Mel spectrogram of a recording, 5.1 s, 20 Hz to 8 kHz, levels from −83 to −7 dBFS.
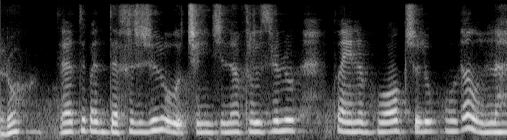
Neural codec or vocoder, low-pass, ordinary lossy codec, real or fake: codec, 16 kHz in and 24 kHz out, 0.8 kbps, FocalCodec, streaming, 65536 codes; 7.2 kHz; none; fake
